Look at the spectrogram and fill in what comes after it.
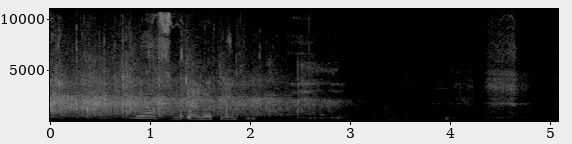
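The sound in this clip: An audience at a Christmas gathering applauds children as they return to sit with their parents. The clapping is faint and stays under a speaking voice for a few seconds, then dies away.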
